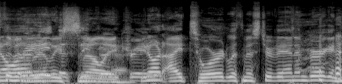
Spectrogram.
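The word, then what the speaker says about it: Vandenberg: really smell with Mr vandenbberg and he actually pronounces it venor and Nick toured with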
